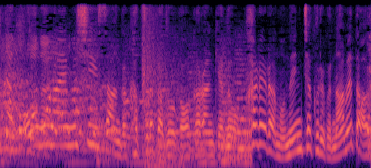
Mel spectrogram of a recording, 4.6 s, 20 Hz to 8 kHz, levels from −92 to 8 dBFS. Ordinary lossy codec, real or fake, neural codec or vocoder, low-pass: none; real; none; 7.2 kHz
